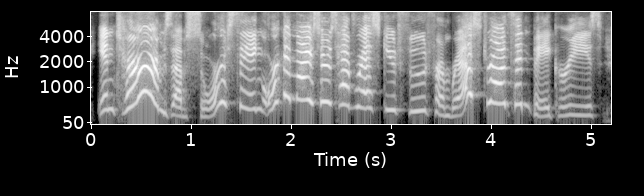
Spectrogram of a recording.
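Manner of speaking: high, loud, slow announcer voice; broadcaster read. Shown as a demonstration. Loud hammed-up news read. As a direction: she reads her email like a broadcaster. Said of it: "You can read it like a broadcaster".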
